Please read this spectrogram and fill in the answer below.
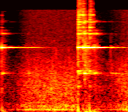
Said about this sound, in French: Il y a un petit mur et une cour. Intérieur, au fond de cette cour, se trouve l'hôtel. Sonne à la porte de son portail.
